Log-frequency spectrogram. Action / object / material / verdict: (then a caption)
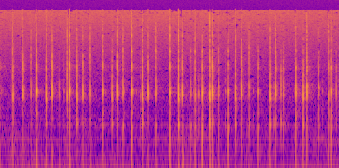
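tap / small cardboard box / cardboard / none. Long red nails tap and scratch a small, hollow, rectangular black Chanel cardboard perfume box with a foil side. The result is a rapid, irregular stream of short, dry taps with a hollow low thump and crisp clicks, each dying away almost instantly.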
